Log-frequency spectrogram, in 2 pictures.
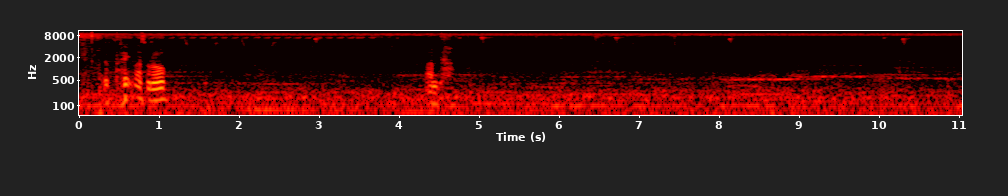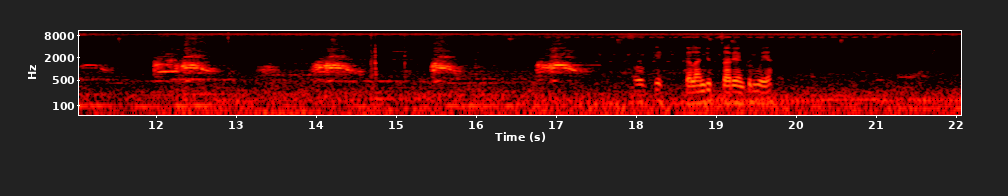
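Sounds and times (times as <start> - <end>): bird calling loudly: 11.0 - 18.6.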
